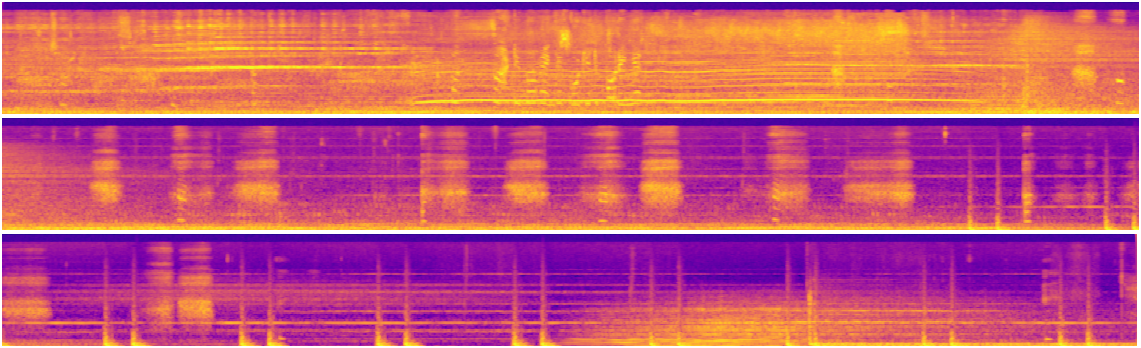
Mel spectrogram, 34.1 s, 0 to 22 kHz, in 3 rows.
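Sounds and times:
low rumbling drone: 0.0 - 25.6, 27.8 - 34.0
slow heartbeat thumps: 20.8 - 24.3, 25.0 - 25.6, 26.4 - 27.0, 27.8 - 28.4, 29.0 - 34.0.

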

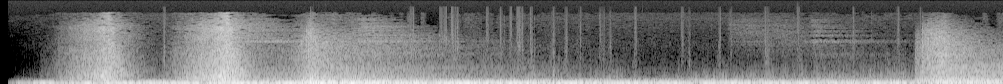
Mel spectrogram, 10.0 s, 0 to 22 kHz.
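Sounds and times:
deep rumble: 0.1 - 10.0
cinematic whoosh: 0.5 - 5.3.

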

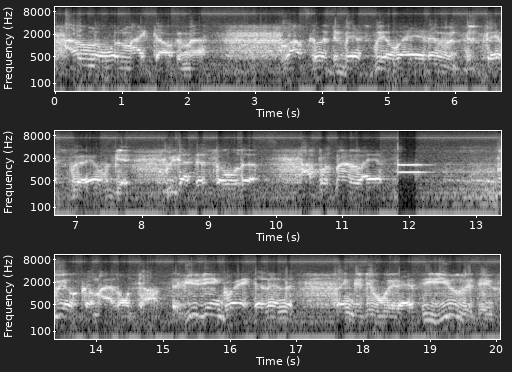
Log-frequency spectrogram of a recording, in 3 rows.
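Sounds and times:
person talking over telephone: 0.0 - 2.4, 3.3 - 11.7, 13.3 - 20.0
faint high whine: 0.0 - 20.0.

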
